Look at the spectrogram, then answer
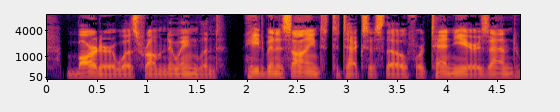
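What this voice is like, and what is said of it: Usual voice. Nothing is said of it.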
